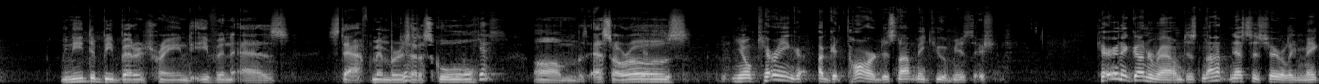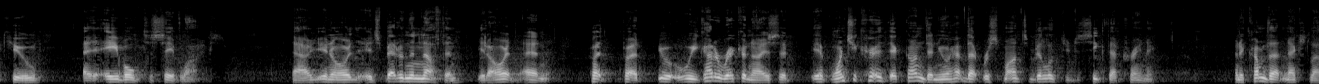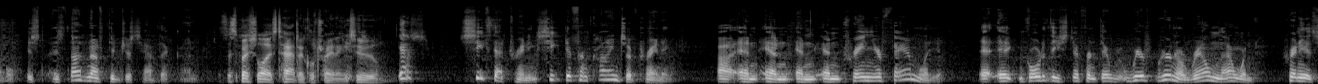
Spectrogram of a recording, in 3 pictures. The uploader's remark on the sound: conversation recorded at the 2022 NRA convention in Houston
